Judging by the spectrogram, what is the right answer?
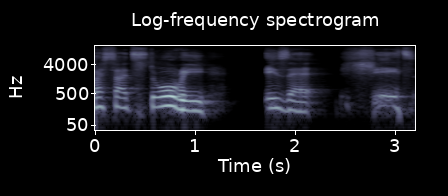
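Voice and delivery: slow, high, forced out through gritted teeth. A podcast host signs off a film review episode; through gritted teeth. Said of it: "I say through gritted teeth there".

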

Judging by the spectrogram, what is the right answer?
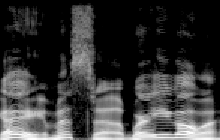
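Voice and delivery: put-on old-film-style mid-Atlantic accent. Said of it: "That mid-Atlantic accent".

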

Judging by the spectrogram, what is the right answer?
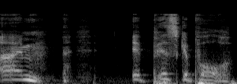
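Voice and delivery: weak, high voice with feeble coughs through the words. A young priest slammed against a wall by an old man replies, weak and coughing. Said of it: "he coughs weakly".

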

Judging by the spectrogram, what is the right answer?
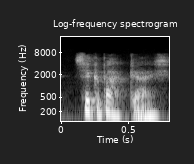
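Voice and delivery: breathy, whispered movie-star voice. Repeating the other speaker's sign-off: Mark Wahlberg impersonation. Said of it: "It was like your Mark Wa-, Wahlberg impersonation".

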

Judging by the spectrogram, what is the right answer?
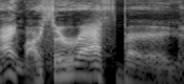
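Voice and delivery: swooping 1990s cartoon villain voice. Introducing a man whose name sounds villainous, in a 1990s cartoon villain voice. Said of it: "He sounds like a villain in like a 1990s cartoon".

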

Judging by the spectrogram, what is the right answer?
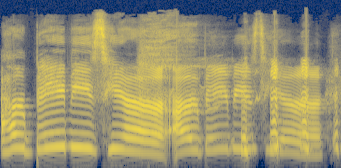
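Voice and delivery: screaming. Telling the story of getting out of the waterway, retelling own screaming. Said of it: "And I'm screaming".

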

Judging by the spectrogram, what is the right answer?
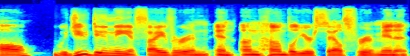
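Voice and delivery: put-on Southern accent with drawled vowels. Retelling what a man said to him, in a southern drawl. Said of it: "he says to me in his southern drawl".

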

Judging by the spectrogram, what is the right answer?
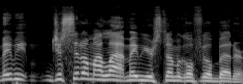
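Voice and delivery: ordinary delivery

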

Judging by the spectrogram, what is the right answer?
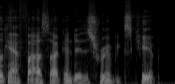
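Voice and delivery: ordinary delivery

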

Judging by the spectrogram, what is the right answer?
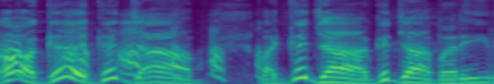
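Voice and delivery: high, sing-song, gushing, drawn-out motherly doting tone. Retelling mom's reply to news he made his flight: imitating mom praising. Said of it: "She was like".

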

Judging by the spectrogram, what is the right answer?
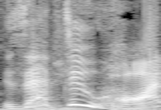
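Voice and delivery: put-on Pittsburgh accent. Opening the podcast episode and asking about the light, in a Pittsburgh accent. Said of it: "Hear that Pittsburgh accent".

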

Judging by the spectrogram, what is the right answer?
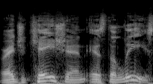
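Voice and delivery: stress on least with a falling tune.

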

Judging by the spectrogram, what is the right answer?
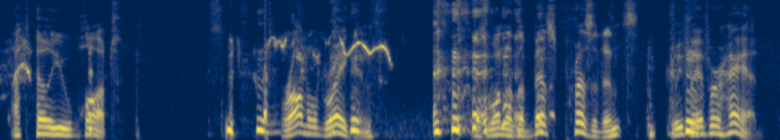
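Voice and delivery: loud, high-pitched Texan drawl. Imagining what a Texas guy would say, Hank Hill impression. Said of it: "the Texas guy is like a Hank Hill type".

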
